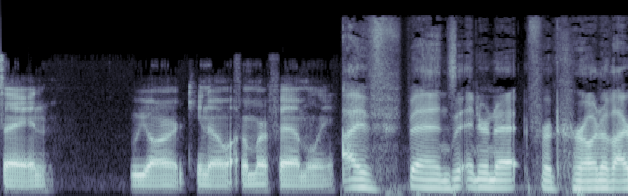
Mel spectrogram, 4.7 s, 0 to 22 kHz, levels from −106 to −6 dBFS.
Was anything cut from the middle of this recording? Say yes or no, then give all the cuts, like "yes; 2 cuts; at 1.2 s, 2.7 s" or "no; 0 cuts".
yes; 3 cuts; at 1.0 s, 1.7 s, 3.4 s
